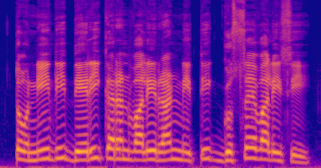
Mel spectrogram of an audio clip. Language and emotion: Punjabi, disgusted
